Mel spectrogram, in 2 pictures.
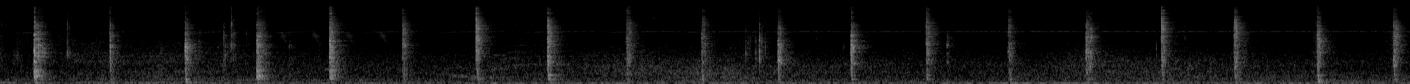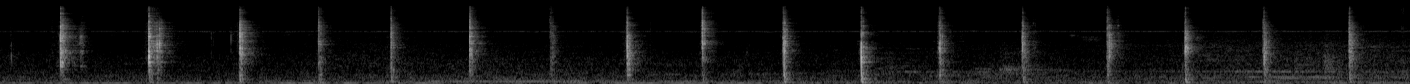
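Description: Garden hoe chopping into grassy soil in a steady rhythm, a sharp strike about every three-quarters of a second.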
